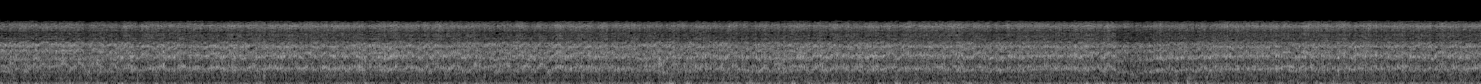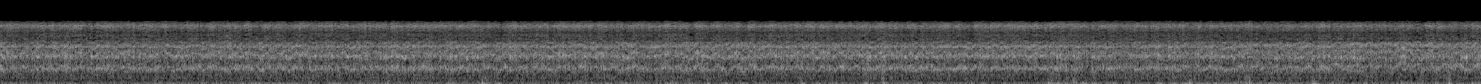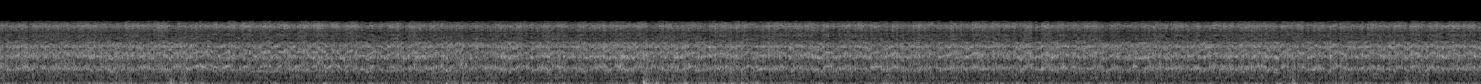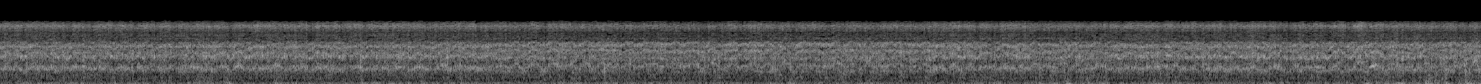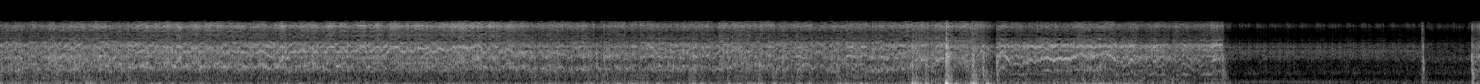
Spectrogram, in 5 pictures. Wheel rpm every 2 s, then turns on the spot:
200, 200, 200, 190, 200, 180, 190, 200, 190, 200, 200, 190, 190, 190, 200, 200, 190, 200, 200, 200, 190, 200, 200, 200, 190, 190, 190, 200, 190, 200, 220, 220, 210, 210, 200, 110, 70.
70-72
